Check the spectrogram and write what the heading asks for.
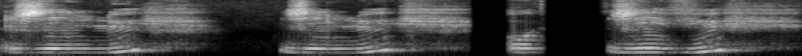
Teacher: sometimes it seems like we whisper at the end of U and OO.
